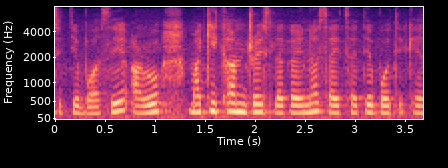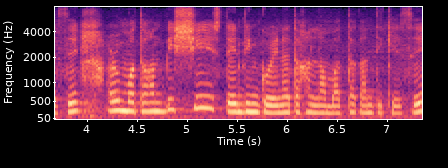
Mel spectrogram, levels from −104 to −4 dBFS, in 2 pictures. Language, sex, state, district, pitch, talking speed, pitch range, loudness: Nagamese, female, Nagaland, Dimapur, 210 Hz, 210 wpm, 195-230 Hz, -16 LUFS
